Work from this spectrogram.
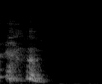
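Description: A person with a lingering flu clears their throat and coughs twice in quick succession, close and fairly loud, then silence.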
